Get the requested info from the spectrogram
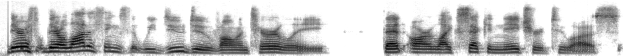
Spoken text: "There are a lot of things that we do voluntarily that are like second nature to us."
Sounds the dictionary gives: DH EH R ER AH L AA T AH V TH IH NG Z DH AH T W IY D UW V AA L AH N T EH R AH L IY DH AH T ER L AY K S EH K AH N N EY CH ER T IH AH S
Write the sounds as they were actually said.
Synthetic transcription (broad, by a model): DH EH R ER AH L AA T AH V TH IH NG Z DH AH T W IY D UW V AA L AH N T EH R L IY DH AH T ER L AY K S EH K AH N N EY CH ER T IH AH S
